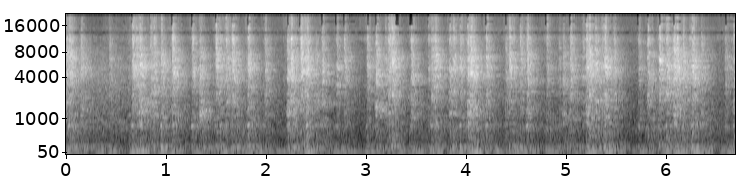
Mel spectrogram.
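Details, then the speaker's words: Chevelle being made drivable for the first time in 30+ years, in garage: steady even idle with soft regular pulse, no knocks, ticks or misses; starts easily and idles nicely. "So I have actually already started it to make sure that it idles, but this thing starts really easy and idles really nice."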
